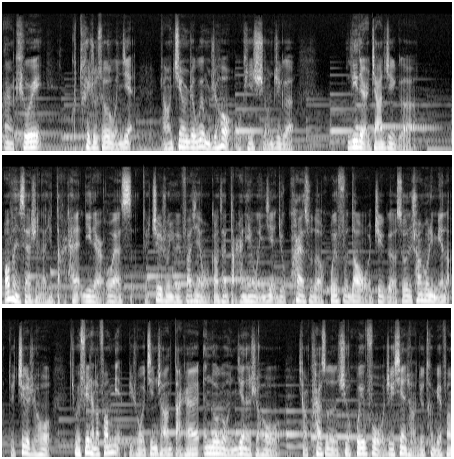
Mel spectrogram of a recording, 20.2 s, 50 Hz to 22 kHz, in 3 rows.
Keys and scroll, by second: 0.4 Return, 1.4-2.4 typing, 7.7-9.0 typing.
